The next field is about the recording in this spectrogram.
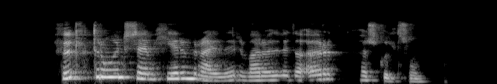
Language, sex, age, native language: Icelandic, female, 40-49, Icelandic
